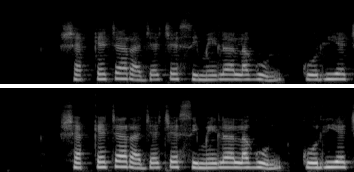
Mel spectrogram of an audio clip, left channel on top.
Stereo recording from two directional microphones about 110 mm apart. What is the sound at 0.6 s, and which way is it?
Speech, 45° right (ahead or behind).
